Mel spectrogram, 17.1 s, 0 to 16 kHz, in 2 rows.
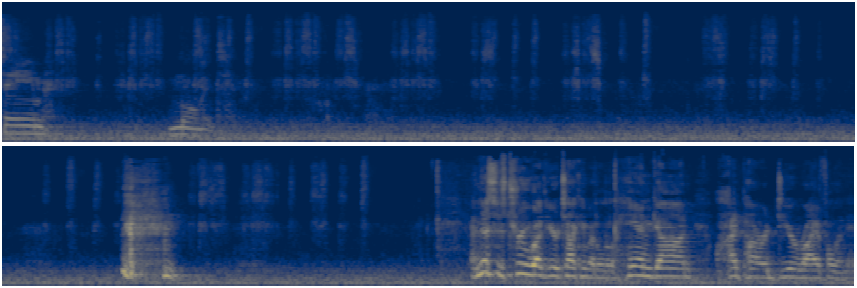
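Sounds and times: marker scratching on paper: 0.0 - 12.4.

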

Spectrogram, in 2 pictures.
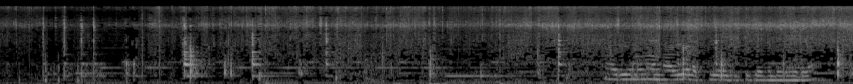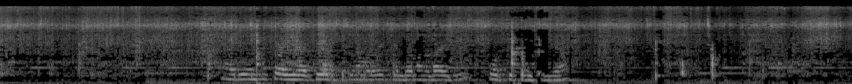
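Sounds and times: rice sizzling in a pot: 0.0 - 17.0
spatula clicking against pot: 0.4 - 2.0.

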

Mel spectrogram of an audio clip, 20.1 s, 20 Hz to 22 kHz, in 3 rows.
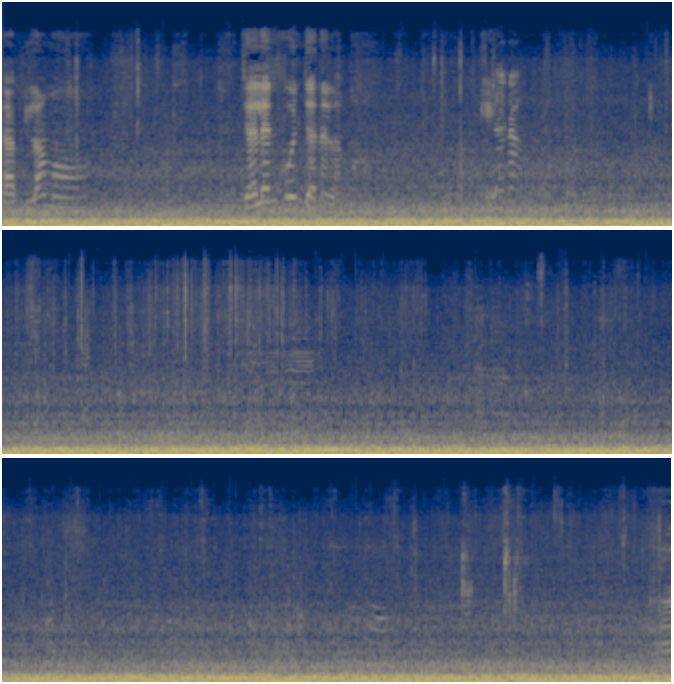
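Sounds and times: car road and engine rumble: 0.0 - 20.0.

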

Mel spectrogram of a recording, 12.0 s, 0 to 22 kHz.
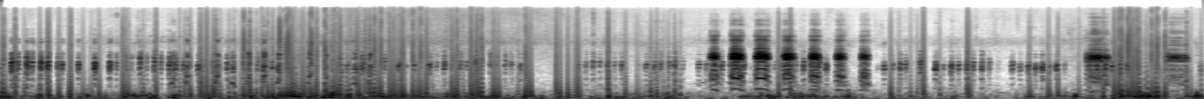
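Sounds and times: low rushing noise: 0.1 - 12.0
duck quacking: 6.6 - 12.0.

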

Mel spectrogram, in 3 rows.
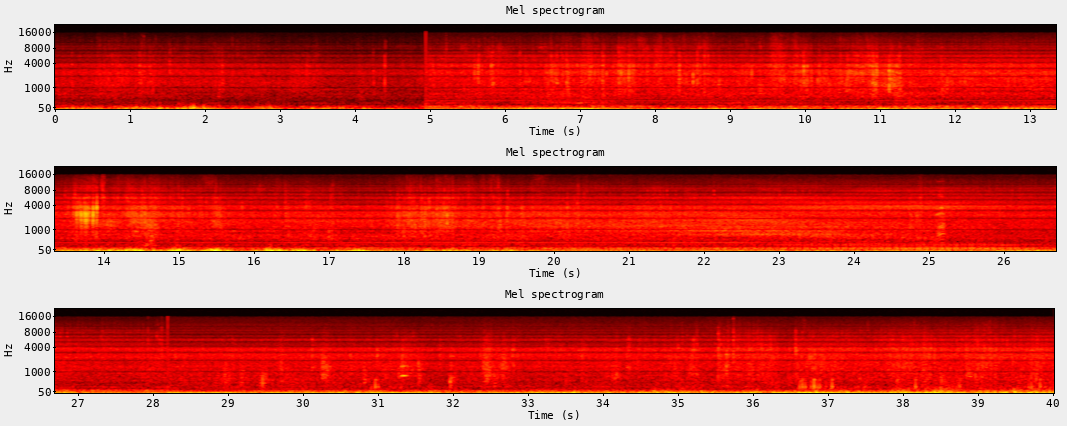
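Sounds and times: low vehicle engine rumble: 0.0 - 40.0
wind buffeting microphone: 0.0 - 40.0
tyres crunching over gravel: 5.0 - 30.8.

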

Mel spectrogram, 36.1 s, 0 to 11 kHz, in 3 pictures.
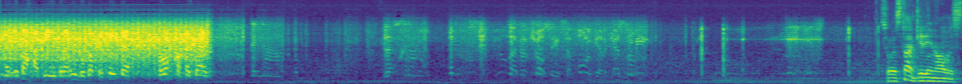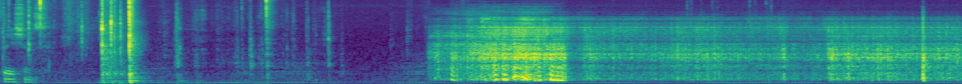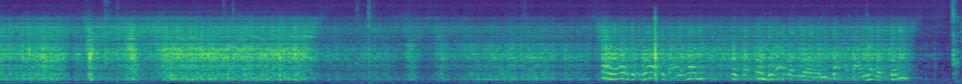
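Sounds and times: radio broadcast from loudspeaker: 0.0 - 8.3, 9.6 - 10.4, 17.4 - 35.7
radio hiss: 0.0 - 11.8, 17.4 - 35.9.

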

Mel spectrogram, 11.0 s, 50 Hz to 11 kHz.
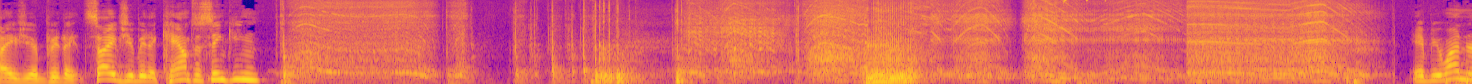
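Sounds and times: electric drill driving screws: 2.1 - 10.5.

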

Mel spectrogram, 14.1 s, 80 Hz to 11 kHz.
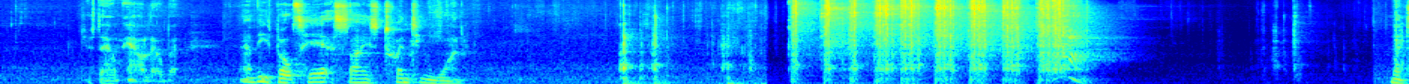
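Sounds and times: impact wrench hammering: 7.9 - 11.3.

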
